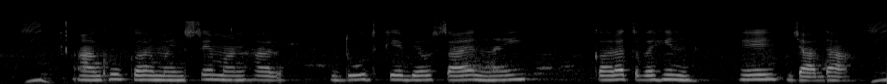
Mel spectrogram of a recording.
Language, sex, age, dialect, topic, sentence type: Chhattisgarhi, female, 18-24, Northern/Bhandar, agriculture, statement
